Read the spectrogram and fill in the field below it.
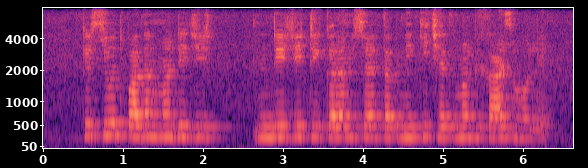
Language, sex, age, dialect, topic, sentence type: Maithili, female, 18-24, Angika, agriculture, statement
